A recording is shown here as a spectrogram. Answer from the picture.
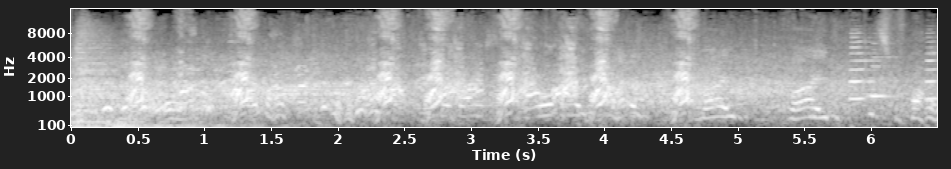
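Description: Small terrier yapping in a rapid string of high, short barks, about three a second, over background music that fades out about two seconds in.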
